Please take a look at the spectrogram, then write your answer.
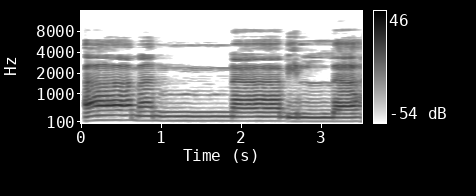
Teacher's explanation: نون مشددة من كلمة آمنا لا تنبرها · كسرة الباء أبينها ما أختلس الكسرة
